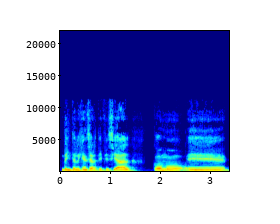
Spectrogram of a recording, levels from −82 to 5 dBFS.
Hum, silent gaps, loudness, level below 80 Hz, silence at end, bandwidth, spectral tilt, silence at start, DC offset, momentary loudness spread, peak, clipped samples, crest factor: none; none; -24 LUFS; -64 dBFS; 0 s; 11.5 kHz; -7 dB/octave; 0.05 s; under 0.1%; 4 LU; -10 dBFS; under 0.1%; 14 dB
